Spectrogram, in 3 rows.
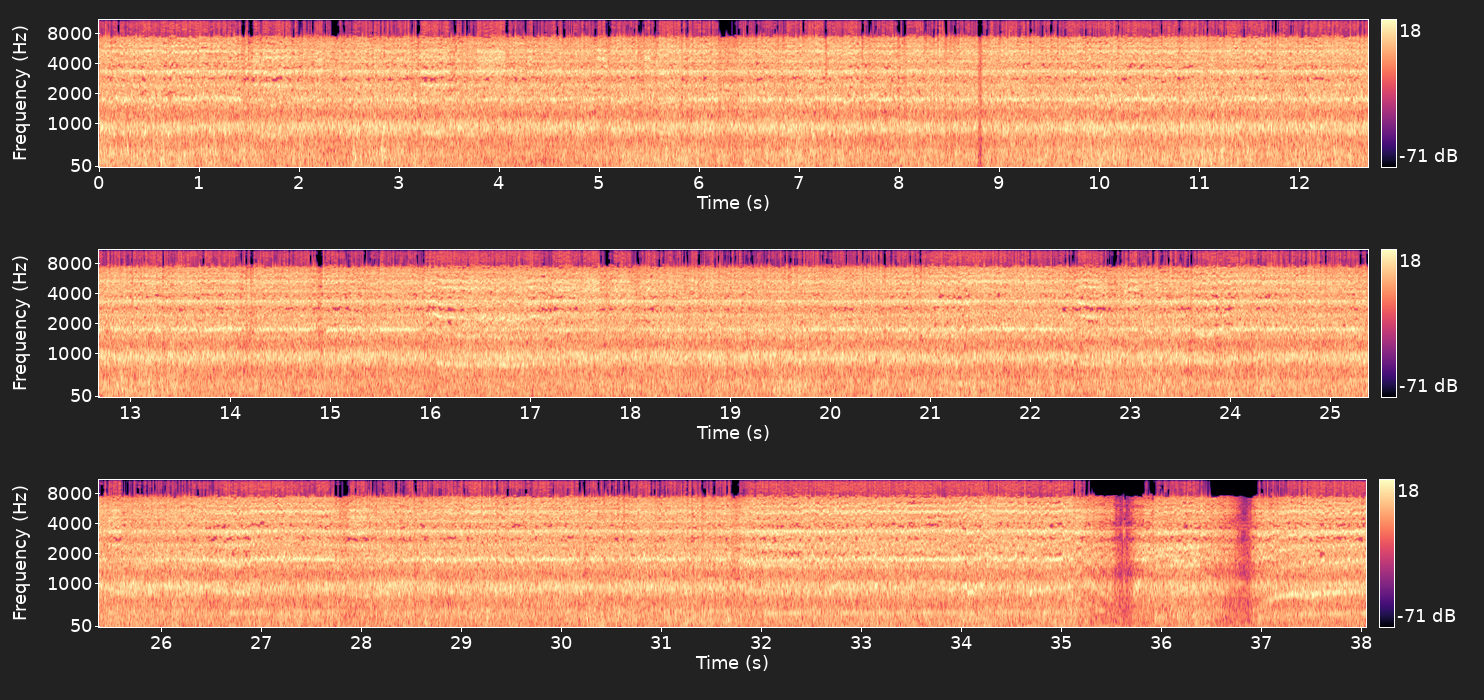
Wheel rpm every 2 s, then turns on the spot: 220, 230, 230, 230, 230, 230, 240, 230, 220, 240, 230, 230, 230, 230, 230, 230, 210, 160, 120.
none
